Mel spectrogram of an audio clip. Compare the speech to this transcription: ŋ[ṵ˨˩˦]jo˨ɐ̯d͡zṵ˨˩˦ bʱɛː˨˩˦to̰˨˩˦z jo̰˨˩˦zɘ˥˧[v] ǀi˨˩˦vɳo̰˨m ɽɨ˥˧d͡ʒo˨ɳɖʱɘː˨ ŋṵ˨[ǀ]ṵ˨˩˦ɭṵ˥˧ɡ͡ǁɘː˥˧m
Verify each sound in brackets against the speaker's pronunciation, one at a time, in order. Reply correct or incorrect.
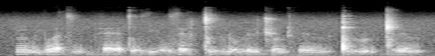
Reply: incorrect, correct, incorrect

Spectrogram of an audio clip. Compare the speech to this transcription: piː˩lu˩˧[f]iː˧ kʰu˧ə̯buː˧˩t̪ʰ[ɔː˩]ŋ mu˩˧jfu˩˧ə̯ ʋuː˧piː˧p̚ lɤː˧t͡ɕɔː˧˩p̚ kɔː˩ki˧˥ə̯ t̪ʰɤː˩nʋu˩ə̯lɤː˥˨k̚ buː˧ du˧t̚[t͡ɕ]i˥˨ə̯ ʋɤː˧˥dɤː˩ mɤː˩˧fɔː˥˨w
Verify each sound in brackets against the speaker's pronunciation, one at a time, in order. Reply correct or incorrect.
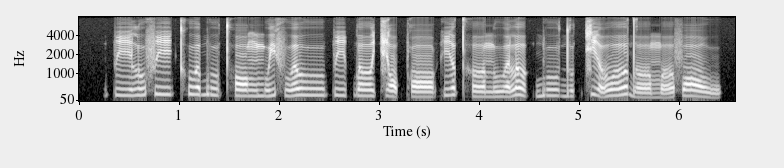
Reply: correct, correct, correct

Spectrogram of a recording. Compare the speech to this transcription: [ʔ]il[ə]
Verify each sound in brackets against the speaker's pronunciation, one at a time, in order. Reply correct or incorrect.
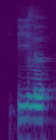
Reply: correct, correct

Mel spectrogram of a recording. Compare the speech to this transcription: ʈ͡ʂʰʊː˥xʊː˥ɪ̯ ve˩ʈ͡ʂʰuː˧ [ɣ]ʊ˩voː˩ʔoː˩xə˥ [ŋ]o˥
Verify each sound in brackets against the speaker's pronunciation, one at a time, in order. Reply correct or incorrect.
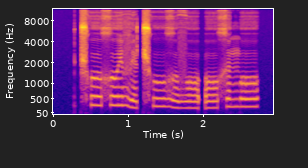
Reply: correct, correct

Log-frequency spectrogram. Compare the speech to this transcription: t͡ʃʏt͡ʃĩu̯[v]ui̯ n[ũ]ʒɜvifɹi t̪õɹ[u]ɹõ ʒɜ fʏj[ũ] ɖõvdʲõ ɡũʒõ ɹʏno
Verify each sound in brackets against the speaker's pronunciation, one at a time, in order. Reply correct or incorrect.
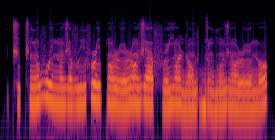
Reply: correct, incorrect, incorrect, incorrect

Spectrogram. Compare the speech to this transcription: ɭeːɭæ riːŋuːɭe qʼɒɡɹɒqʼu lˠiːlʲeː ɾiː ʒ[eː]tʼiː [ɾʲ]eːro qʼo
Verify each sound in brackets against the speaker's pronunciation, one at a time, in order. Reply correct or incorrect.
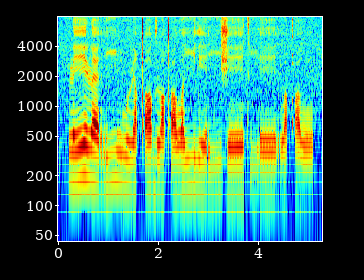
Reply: correct, incorrect

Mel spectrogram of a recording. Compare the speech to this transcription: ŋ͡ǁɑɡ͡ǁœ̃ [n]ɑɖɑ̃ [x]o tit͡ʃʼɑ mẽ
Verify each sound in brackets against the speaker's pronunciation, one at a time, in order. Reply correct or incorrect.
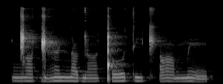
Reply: correct, incorrect

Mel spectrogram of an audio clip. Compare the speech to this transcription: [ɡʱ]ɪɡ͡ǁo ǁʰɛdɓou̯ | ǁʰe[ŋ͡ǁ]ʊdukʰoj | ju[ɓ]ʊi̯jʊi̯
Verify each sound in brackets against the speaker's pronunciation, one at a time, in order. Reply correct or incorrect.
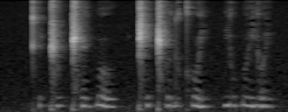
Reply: incorrect, incorrect, correct

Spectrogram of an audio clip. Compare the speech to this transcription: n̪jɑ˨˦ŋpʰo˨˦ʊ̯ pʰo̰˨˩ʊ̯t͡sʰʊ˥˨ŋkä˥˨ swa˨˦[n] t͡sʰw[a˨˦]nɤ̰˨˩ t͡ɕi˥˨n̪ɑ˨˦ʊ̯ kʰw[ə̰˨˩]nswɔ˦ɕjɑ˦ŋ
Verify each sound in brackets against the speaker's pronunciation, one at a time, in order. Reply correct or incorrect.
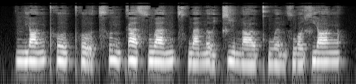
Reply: correct, correct, correct

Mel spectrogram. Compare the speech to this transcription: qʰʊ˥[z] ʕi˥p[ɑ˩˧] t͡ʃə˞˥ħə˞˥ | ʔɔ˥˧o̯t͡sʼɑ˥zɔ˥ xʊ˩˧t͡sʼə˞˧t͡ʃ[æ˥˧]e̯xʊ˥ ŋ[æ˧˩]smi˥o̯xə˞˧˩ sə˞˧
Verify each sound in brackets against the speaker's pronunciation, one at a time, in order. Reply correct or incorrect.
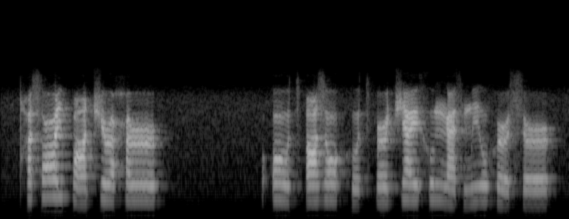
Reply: incorrect, correct, incorrect, incorrect

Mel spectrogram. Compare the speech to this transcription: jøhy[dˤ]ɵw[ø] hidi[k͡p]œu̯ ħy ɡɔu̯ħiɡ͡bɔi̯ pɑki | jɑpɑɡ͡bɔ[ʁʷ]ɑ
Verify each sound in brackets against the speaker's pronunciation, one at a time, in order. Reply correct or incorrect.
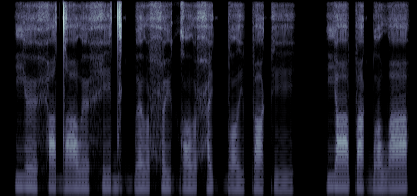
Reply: correct, correct, incorrect, incorrect

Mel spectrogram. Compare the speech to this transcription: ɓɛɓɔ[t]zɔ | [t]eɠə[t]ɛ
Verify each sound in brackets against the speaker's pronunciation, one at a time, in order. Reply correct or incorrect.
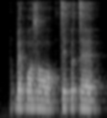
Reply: incorrect, correct, correct

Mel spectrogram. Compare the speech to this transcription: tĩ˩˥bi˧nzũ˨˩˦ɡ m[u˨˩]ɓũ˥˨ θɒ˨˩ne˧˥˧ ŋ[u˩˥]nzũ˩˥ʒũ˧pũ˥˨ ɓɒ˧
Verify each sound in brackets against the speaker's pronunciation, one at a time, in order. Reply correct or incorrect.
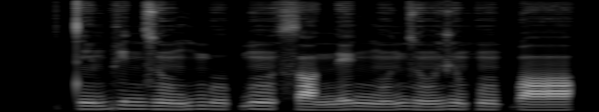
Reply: correct, incorrect

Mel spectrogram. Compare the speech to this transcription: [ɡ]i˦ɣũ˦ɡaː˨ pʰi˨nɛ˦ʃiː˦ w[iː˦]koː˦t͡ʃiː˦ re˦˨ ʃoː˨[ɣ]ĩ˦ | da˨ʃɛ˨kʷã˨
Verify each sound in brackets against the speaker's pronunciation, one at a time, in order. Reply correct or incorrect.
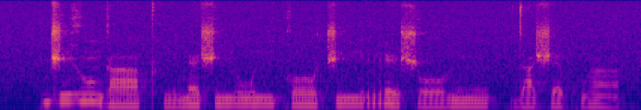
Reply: incorrect, correct, correct

